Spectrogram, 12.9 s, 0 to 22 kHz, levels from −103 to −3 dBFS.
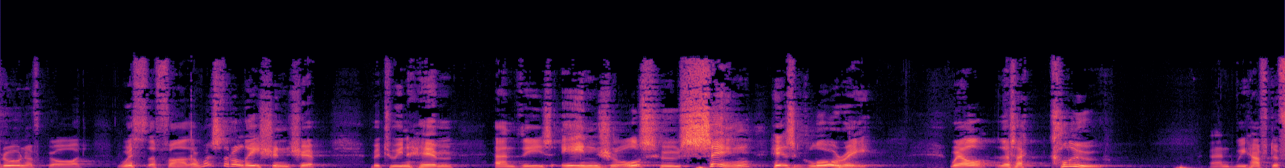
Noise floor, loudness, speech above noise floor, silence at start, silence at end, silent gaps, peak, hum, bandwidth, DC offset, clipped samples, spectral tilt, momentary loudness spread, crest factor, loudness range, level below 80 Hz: -69 dBFS; -29 LUFS; 40 dB; 0 s; 0 s; none; -10 dBFS; none; 14.5 kHz; under 0.1%; under 0.1%; -3.5 dB/octave; 15 LU; 20 dB; 6 LU; -60 dBFS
